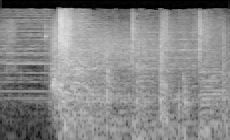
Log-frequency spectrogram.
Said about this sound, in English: uses his punching bag and like hits one of the bad guys with it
